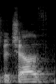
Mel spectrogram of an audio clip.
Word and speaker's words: Pichel: Like, Vince Pichel, that's how you pronounce the name.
